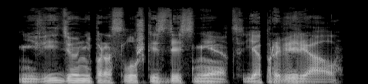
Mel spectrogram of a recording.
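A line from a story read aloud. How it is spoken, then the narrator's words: Approving grunt, then speech. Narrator (Russian): одобрительно хмыкнув, произнес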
